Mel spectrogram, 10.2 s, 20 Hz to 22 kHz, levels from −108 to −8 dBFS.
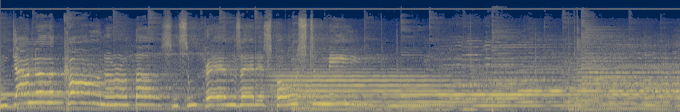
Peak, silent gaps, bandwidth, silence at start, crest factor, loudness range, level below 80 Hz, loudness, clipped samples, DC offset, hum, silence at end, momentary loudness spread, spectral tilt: -14 dBFS; none; 16.5 kHz; 0 s; 18 dB; 3 LU; -60 dBFS; -30 LUFS; under 0.1%; under 0.1%; none; 0 s; 7 LU; -4.5 dB/octave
